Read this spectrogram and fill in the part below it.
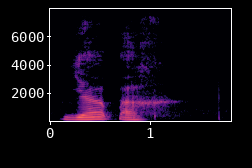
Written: yab'aj

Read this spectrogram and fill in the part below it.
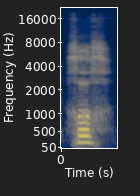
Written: joj

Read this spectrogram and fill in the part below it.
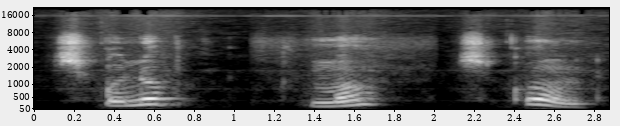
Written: xqunub mo

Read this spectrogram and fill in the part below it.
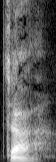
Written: càa

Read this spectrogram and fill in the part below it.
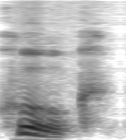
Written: kuk

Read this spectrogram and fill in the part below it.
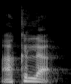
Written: akela

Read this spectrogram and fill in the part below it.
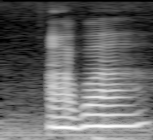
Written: ava

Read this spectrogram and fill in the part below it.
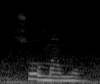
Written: suo mamu

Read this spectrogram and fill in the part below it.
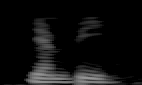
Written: ampi

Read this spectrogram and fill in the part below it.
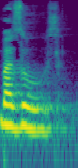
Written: bazuuz

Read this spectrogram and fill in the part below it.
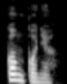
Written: koq kozañ

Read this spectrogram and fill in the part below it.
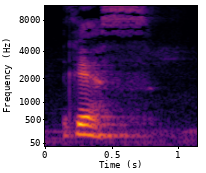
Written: gues

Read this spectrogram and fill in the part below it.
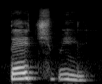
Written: techbil

